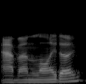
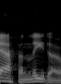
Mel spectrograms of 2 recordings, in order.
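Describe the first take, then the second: First: The first word is said with a 'v' sound. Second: The first word is said with an 'f' sound. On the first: The speaker calls it right. "it's actually Avan Lido" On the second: The speaker calls it wrong. "I say Afan Lido"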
